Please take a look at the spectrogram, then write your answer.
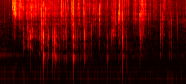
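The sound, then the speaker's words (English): A thick, slushy frozen cocktail, blended until frozen, being poured into a cocktail glass, with irregular wet plops, drips and icy crackles, fairly quiet, with no one talking. “And then we just pour it in.”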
